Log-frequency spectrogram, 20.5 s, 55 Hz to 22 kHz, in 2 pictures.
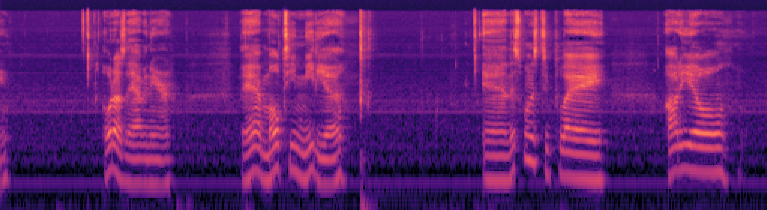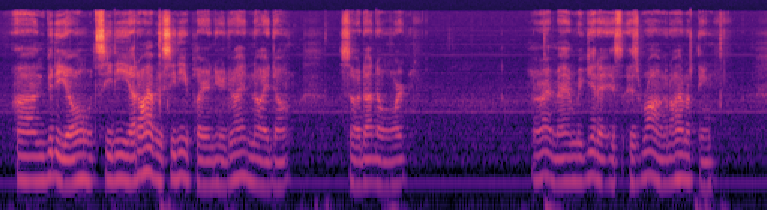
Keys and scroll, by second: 2.3 Down, 12.3 Return, 17.5 Escape, 19.4 Down.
